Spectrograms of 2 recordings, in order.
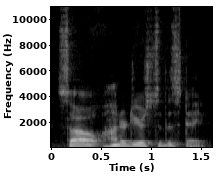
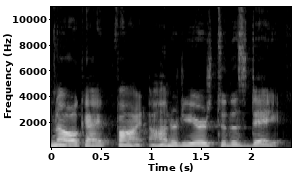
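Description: First: Said in the usual way. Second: Higher, louder half-mocking agreement; tossing off a taunting fine, louder and higher. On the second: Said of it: "He's like".

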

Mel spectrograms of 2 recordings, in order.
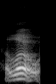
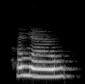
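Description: First: Said in the usual way. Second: Put-on high, louder little girl hello; a tiny elephant calf piping up; small child's voice. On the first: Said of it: "I say". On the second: A narrator's reading. Ruby greets Ivan in a high little voice. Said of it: "says a small, clear voice".

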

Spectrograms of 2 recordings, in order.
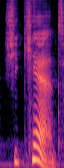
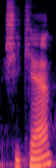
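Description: First: Can't pitched higher and held long; stress on can't. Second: Said in the usual way. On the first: Shown as a demonstration. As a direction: lift and stretch can't. (can't بلندتر و کشیده) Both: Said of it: "به این صورت".

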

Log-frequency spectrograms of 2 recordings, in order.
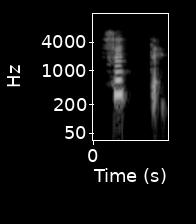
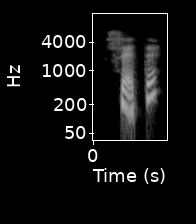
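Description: First: "Сетте" with a long held T; double T. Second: Said in the usual way. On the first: Shown as a demonstration. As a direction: pause on the T of "Сетте" before releasing it. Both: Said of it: "з однією або подвоєною літерою".

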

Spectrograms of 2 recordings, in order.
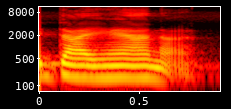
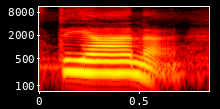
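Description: First: "Diana" said English-style, dye-AN-uh; English pronunciation. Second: "Diana" said Spanish-style, dee-AH-nah; Spanish pronunciation. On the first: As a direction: say "Diana" with eye and flat a vowels. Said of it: "my teachers always say". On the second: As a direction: say "Diana" with ee and open ah vowels. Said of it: "use Spanish pronunciation". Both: A narrator's reading.

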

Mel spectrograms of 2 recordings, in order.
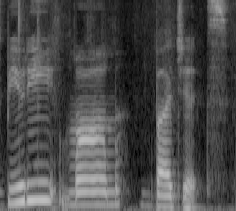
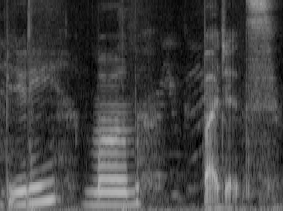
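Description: First: Slowly reading the name, savoring it. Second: Slow, then whispered "Budgets"; awed whisper. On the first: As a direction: spell it out slowly in disbelief. Reading her channel name aloud. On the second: Rereading the name, awed. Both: Real, not acted.

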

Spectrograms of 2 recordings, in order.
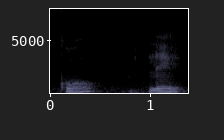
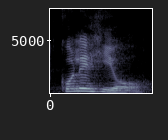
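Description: First: "Colegio" softly in pieces, co, le, gio; split into syllables. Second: Said in the usual way. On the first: Shown as a demonstration. Teacher breaks the word down for students, "Colegio" syllable by syllable. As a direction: pause after each syllable of "Colegio". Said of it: "decir las sílabas". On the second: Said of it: "repetir la palabra y decir las sílabas".

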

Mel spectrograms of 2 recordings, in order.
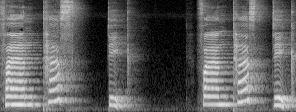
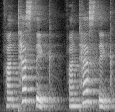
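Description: First: Fantastic drawn out slowly. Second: Said in the usual way. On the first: Shown as a demonstration. Teacher slowly modelling fantastic. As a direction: stretch every syllable of Fantastic. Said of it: "những chữ hơi khó phát âm".

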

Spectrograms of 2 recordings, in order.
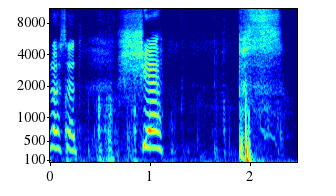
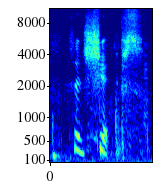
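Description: First: Ships drawn out very slowly; stressed ships. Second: Whispered, said softly; whispered ships. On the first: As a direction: stretch the word ships. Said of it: "I did not say the S word". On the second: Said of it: "I don't swear, I promise". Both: Shown as a demonstration.

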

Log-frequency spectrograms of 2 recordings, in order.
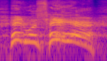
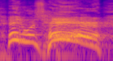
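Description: The two takes are said the same way.

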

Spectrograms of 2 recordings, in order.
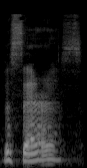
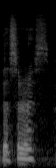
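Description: First: Viserys as vuh-SER-is, unsure; testing "Viserys" with the stress on SER; second hesitant try at "Viserys"; trying another pronunciation. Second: Viserys as VIS-er-is, unsure; testing "Viserys" with the stress up front; hesitant try at "Viserys"; trying a pronunciation. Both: Shown as a demonstration. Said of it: "Is that how you say it?".

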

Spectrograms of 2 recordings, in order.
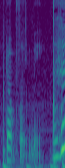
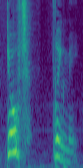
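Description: First: Very soft, almost under the breath; quiet plea. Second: Loud protest after a laugh; louder plea. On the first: Player asking not to be flung, quiet plea. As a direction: plead softly with the game. Pleading with carrot pole. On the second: Player laughing at being flung, loud protest. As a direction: protest loudly, half amused. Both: Real, not acted.

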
